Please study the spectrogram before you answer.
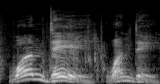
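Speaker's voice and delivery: big booming "One day"; storyteller booming "One day"; loud dramatic opener. A narrator's reading.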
